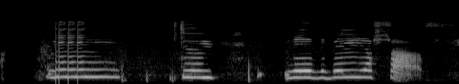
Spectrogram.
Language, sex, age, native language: Icelandic, male, 9, Icelandic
